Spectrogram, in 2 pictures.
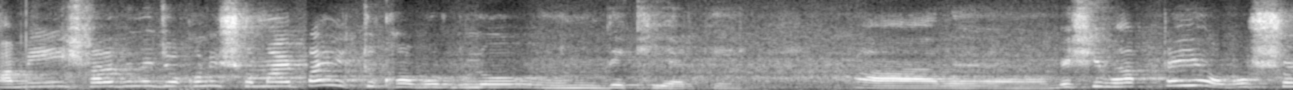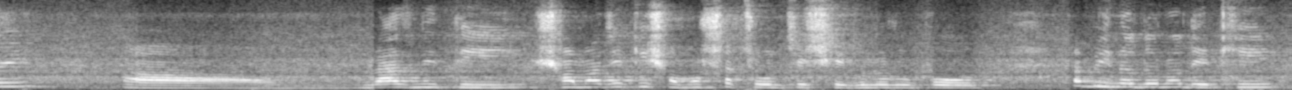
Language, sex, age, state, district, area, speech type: Bengali, female, 45-60, West Bengal, Birbhum, urban, spontaneous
